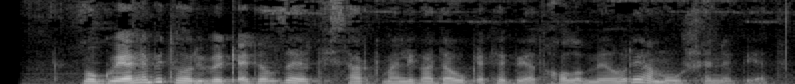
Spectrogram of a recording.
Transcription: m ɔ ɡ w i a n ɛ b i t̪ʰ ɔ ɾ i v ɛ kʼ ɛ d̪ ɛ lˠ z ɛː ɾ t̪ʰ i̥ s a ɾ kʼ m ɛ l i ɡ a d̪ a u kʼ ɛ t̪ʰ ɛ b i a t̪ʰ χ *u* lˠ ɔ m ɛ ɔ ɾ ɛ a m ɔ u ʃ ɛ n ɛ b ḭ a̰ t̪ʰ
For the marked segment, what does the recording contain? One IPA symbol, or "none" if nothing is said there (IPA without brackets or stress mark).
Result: ɔ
